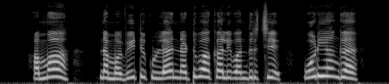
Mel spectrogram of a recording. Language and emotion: Tamil, fearful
